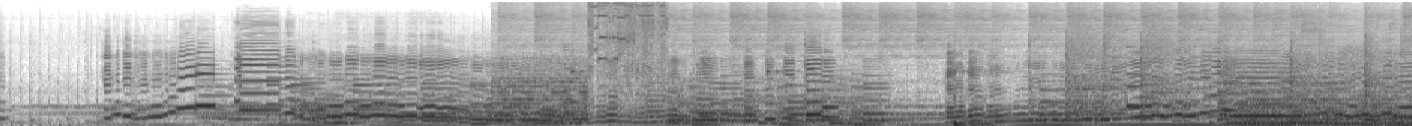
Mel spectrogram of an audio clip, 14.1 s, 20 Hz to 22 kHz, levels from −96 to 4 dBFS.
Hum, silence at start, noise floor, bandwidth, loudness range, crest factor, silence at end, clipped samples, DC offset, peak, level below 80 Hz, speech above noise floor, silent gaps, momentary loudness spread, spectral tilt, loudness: none; 0 s; -46 dBFS; over 20 kHz; 3 LU; 14 dB; 0 s; under 0.1%; under 0.1%; -8 dBFS; -34 dBFS; 24 dB; none; 6 LU; -6 dB/octave; -22 LUFS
